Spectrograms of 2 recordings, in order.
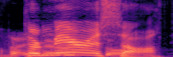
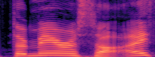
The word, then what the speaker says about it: Thimerosal: Thimerosal. – Thimerosal.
